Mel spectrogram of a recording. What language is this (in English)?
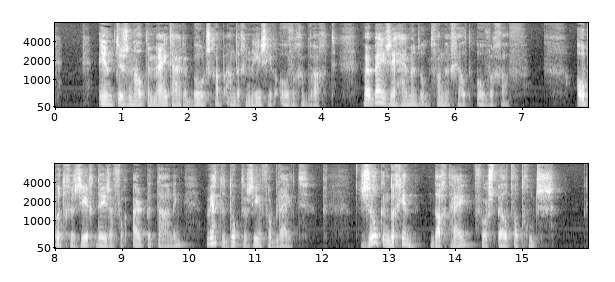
Dutch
